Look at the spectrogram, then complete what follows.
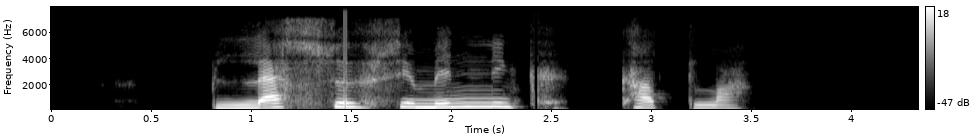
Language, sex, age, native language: Icelandic, female, 10, Icelandic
